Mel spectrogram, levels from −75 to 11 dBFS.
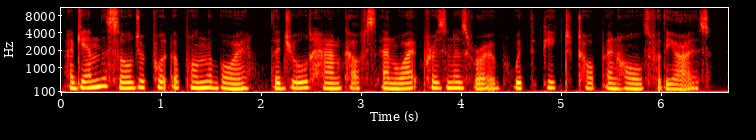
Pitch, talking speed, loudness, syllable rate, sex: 215 Hz, 205 wpm, -16 LUFS, 5.6 syllables/s, female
